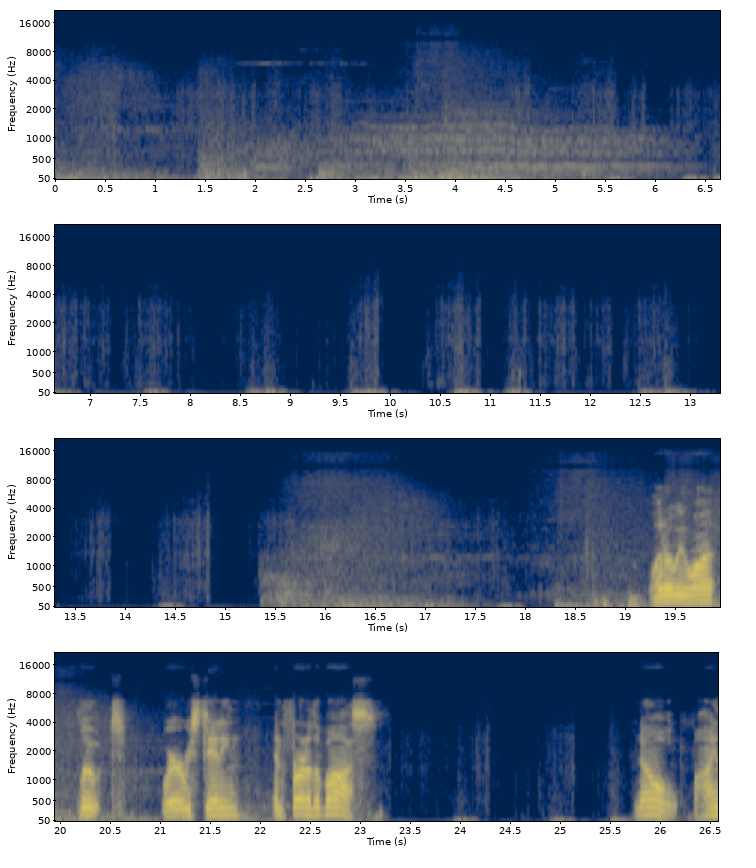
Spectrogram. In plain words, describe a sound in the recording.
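Spell effects whoosh and crackle during a game battle.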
